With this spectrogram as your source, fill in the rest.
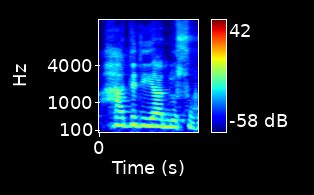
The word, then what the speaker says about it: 하드리아누스: 주후 2세기의 로마 황제 하드리안, 라틴어 발음으로 하드리아누스 황제였습니다.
